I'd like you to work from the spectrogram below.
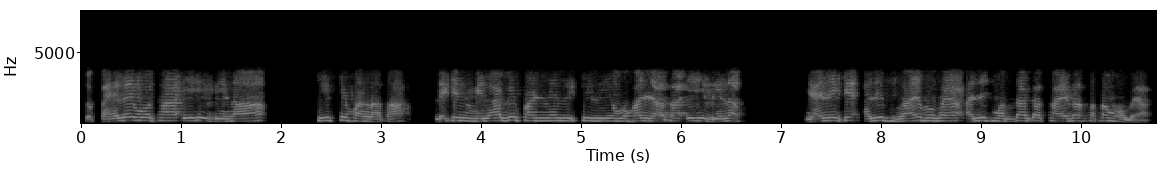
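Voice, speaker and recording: A man teaching Quranic Arabic grammar in an online lesson, explaining rules and slowly drilling recitation phrases over and over. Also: high-pitched, no room sound. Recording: tinny phone-like lo-fi audio, dry.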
